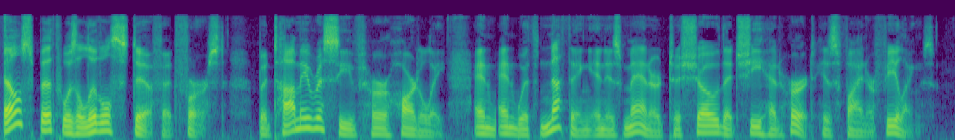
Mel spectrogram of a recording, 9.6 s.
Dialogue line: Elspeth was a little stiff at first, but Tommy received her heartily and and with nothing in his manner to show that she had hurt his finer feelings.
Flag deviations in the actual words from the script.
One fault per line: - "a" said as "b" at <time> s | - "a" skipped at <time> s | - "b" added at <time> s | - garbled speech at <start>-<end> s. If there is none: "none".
none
